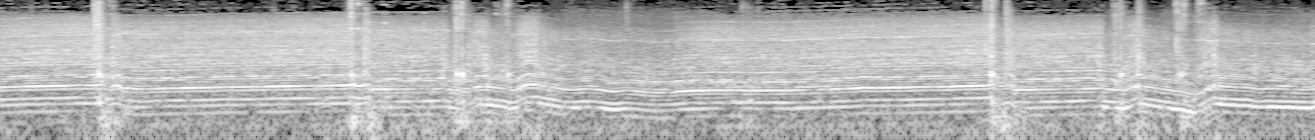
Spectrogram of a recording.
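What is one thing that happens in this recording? Gear shifts clunk sharply now and then.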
